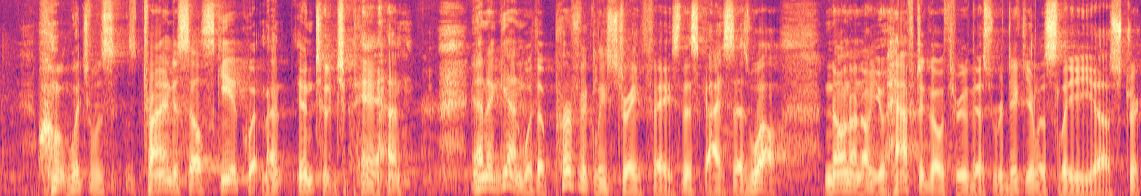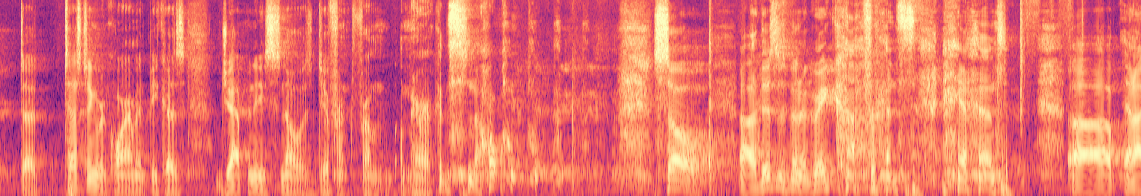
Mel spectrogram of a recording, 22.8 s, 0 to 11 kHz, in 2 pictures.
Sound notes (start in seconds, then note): 15.9 laughs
